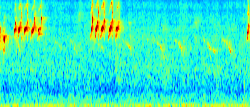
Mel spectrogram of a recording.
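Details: Greater green leafbird song, two quick bursts of sharp, rapid high chips, each about a second long, with soft descending slurred whistles between them.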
